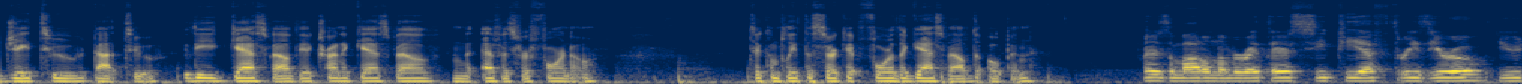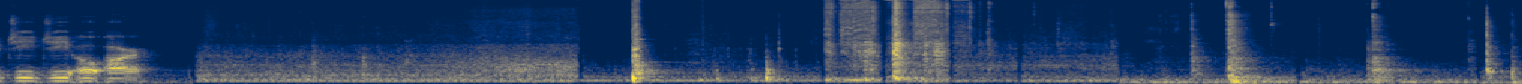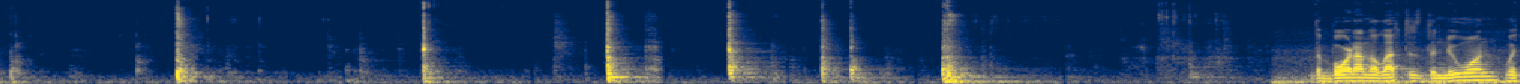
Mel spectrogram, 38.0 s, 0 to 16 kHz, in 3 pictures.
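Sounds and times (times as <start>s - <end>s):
rustling scrape: 14.3s - 17.6s, 19.5s - 22.1s.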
